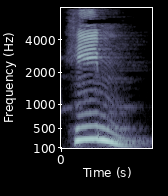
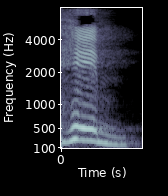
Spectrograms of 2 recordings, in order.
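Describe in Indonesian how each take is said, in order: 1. M di akhir kata berakhir dengan bibir dirapatkan. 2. M di akhir kata berakhir tanpa bibir tertutup rapat. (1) "bila berhenti tutup mulut rapatkan bibir" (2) "bukan him"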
